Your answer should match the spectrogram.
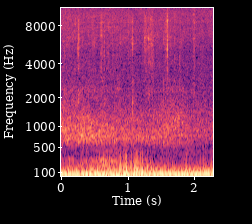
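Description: Wind rumbling steadily on the microphone, with faint irregular clicks from a pig rooting and chewing through lettuce scraps.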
